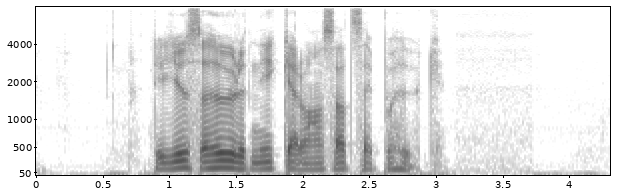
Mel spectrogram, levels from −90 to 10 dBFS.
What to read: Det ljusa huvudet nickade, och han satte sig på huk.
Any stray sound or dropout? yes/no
no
